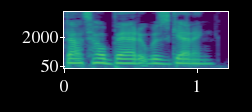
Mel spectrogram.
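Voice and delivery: ordinary talk, nothing marked

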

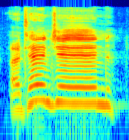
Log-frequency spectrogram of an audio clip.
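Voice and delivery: loud, high call for attention. Real, not acted. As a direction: call it out like an announcement. Calling out before a shout-out list.

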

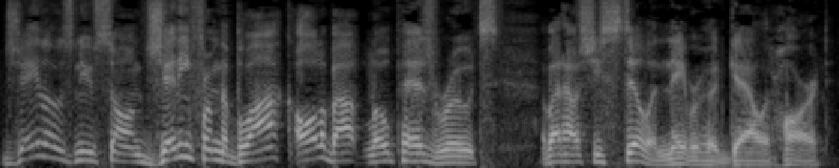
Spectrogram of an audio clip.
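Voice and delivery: news read. Acted. Anchor reading a news story.

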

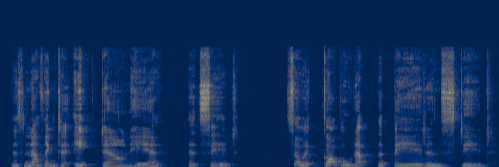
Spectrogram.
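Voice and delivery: put-on lively storybook narration for kids; reading to children. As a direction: read it like a bedtime picture book. Reads picture book to children.

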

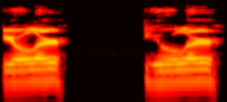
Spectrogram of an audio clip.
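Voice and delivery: low monotone, drawn-out roll call; Ben Stein. Acted. Teacher calling an absent student's name, deadpan drone. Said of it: "Are you Ben Stein from Ferris Bueller?".

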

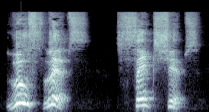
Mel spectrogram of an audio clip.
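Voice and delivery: stretched out, word by word, like a motto; very slow slogan. Acted. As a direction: drag each word of the saying. Slogan drawn out slowly.

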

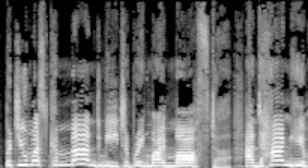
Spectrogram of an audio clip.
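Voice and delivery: angry genie. Acted. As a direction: scold Aladdin as the outraged genie. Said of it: "loud and terrible shriek".

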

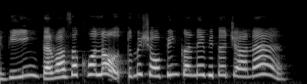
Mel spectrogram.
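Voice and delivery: loud, high call through the door; shouting. Acted. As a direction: yell at him to wake up. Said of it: "चिल्ला रही है". (ऊँची आवाज़ में चिल्लाकर)

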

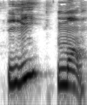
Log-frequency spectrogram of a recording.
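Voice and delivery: اليمون split slowly into a, li, mon; slow اليمون with gaps between syllables; slow dictation. Shown as a demonstration. Teacher sounds out word while writing.

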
